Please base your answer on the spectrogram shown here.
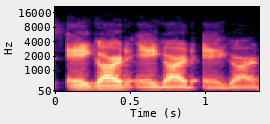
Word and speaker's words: Agard: It's Agard. I keep saying Ogard. I was saying Ogard forever.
